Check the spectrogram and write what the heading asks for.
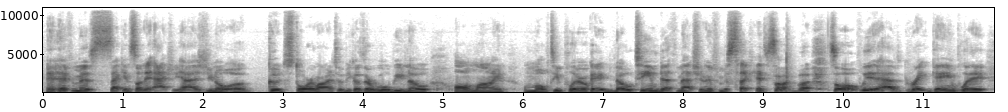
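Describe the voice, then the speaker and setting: A man's voice: fairly low pitch, normal speed, few pauses, reverberant. A man vlogging casually about video games, chatting loosely with lots of fillers and frequent laughs. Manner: laid-back, laughs often, many fillers like "you know". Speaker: gaming vlogger. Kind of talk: casual talk to camera.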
